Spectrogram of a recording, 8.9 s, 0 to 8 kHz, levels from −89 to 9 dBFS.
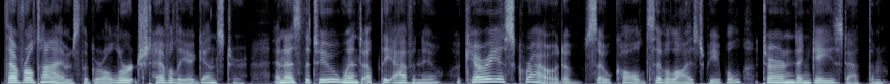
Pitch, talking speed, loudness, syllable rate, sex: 185 Hz, 190 wpm, -20 LUFS, 5.5 syllables/s, female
